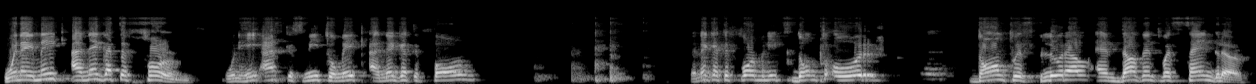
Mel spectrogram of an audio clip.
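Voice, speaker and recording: A man with an Egyptian accent, a native Arabic speaker, teaching English grammar in a live class. His voice sits high for a man, and he talks slowly and plainly, spelling out letters and rules for his students. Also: a little mellow, rough recording. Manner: slow, explanatory, switches into Arabic to explain.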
